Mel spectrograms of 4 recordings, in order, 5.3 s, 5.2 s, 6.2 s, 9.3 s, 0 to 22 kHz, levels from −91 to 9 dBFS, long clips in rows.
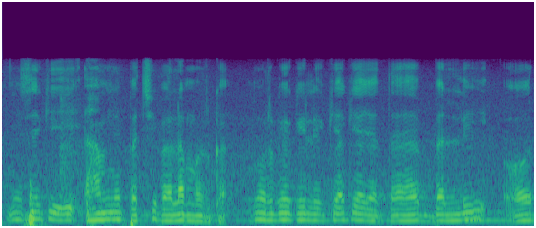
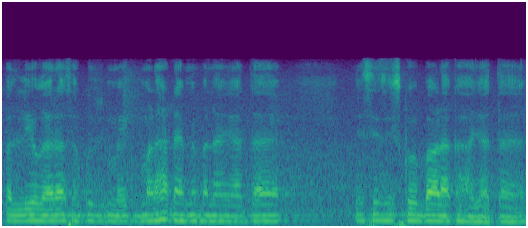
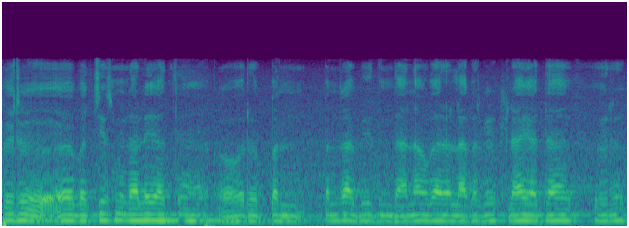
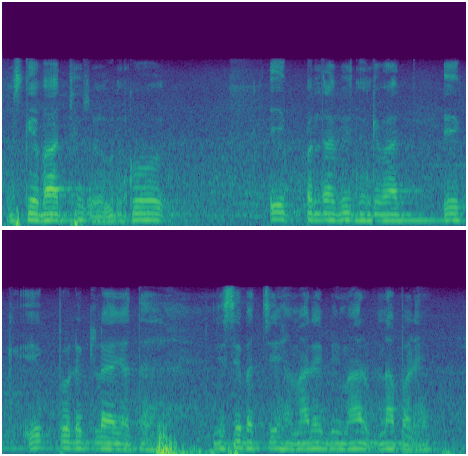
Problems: constant background noise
